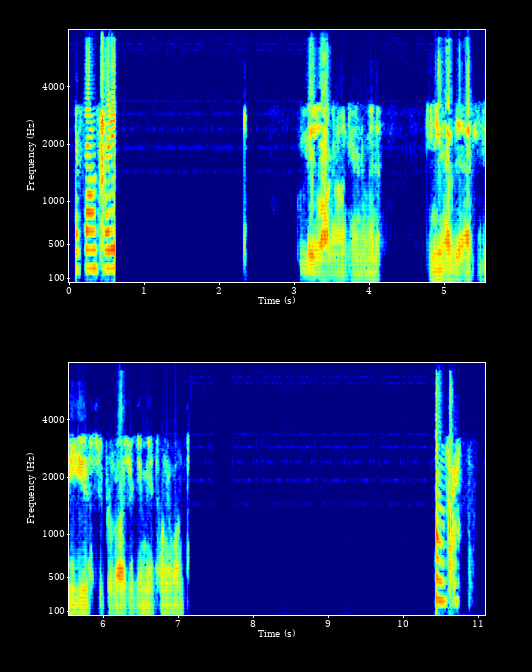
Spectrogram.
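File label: Sheriff East County, scanner audio trunk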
